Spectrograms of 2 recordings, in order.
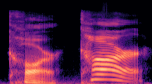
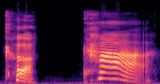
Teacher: Americans tend to pronounce Rs very clearly, especially at the end of words. · in British English, that R at the end of the word often softens or disappears completely. So car becomes more like ka. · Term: the R sound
